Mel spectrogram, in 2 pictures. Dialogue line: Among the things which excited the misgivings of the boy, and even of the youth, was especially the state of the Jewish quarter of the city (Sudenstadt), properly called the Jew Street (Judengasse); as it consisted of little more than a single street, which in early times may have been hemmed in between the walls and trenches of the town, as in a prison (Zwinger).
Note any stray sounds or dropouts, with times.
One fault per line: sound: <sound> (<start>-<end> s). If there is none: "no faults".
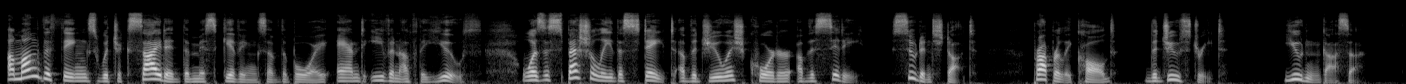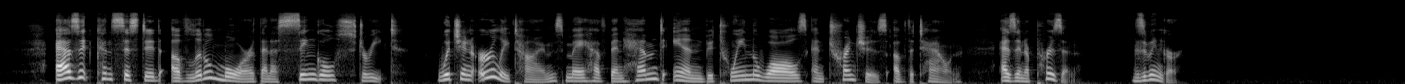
no faults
